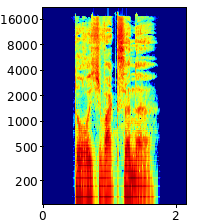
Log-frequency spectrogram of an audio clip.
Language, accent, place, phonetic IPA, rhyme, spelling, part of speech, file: German, Germany, Berlin, [dʊʁçˈvaksənə], -aksənə, durchwachsene, adjective, De-durchwachsene.ogg
- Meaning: inflection of durchwachsen: 1. strong/mixed nominative/accusative feminine singular 2. strong nominative/accusative plural 3. weak nominative all-gender singular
